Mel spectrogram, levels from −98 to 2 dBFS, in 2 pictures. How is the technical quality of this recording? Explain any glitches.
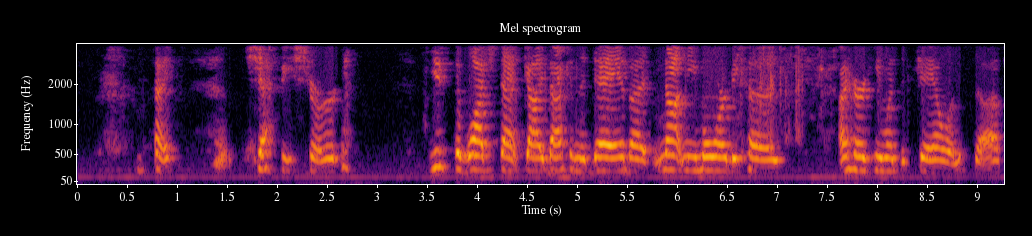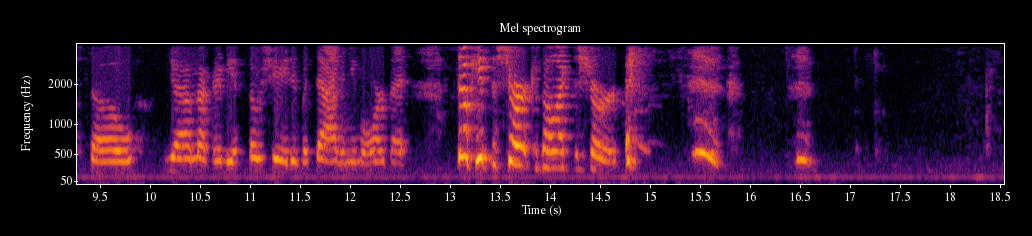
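The quality is poor: a speech-oriented noise suppressor is running on this material and repeatedly pushes the sound down.

The noise suppressor, applied to music or sounds throughout, treats sustained and ambient content as noise. As a result, the level pumps and thins with swings of around 20 dB.

The noise suppressor cuts the sound at 0 to 2.05 s, 2.69 to 3.54 s, 7.27 to 7.62 s, 9.82 to 10.2 s, 10.89 to 11.22 s, 12.55 to 13.03 s, 14.67 to 15.28 s, and from 15.69 s to the end. Held tones and decays sink by up to about 19 dB, while sharper onsets come through largely intact.

The audio also passes through a call path. Nothing is present above 4 kHz, which fits a narrowband telephone codec.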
